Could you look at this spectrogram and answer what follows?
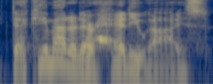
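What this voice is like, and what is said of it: Character voice parroting speech. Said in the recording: “Is that an impression of me? ... that is my impression of just a person. That was just me doing a character. ... parrot back what I had just said in a different voice”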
